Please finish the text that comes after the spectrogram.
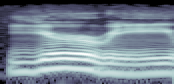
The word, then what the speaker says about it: Jireh: in the Hebrew language, there is no letter J equivalent. So when this read Jehovah Jireh, I pronounce it Yahweh, the sacred name, Yireh, which is a Y equivalent in the Hebrew alphabet.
